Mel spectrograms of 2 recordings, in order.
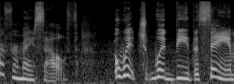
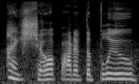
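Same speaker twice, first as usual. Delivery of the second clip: ordinary talk, nothing marked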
